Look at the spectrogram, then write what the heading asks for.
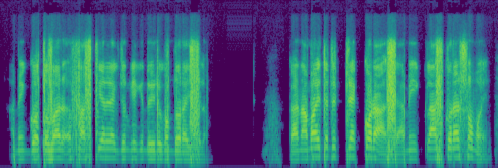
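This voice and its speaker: A man's voice: fairly high pitch, fairly bright tone, lo-fi sound. A man with a Bangladeshi Bengali accent teaching an online class, explaining in a chatty way and dropping in English phrases. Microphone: video call.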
